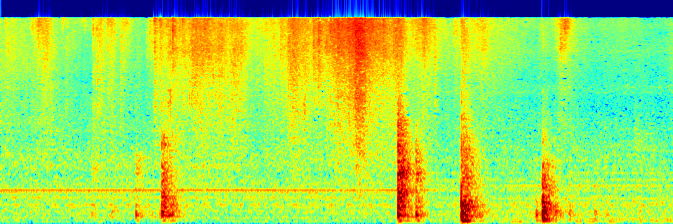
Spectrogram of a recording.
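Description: Knocks and thumps from a person clambering over artificial rockwork. There is one small knock about two seconds in, then three louder thumps in quick succession in the second half, over a faint steady hum.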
